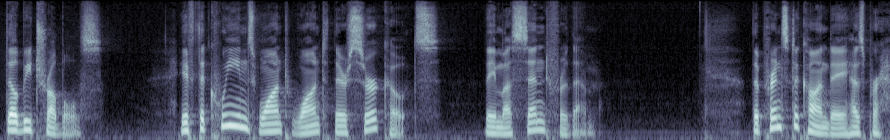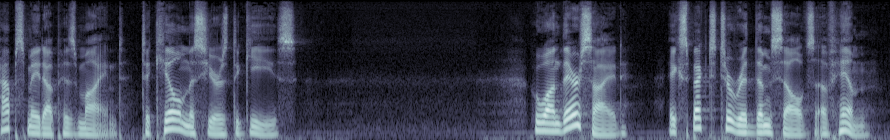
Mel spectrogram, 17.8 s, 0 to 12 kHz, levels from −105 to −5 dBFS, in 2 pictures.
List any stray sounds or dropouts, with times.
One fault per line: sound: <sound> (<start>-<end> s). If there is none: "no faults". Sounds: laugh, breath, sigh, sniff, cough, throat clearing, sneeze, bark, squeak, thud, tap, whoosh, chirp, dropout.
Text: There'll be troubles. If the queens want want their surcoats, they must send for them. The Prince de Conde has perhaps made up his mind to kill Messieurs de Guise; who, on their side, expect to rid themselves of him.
no faults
